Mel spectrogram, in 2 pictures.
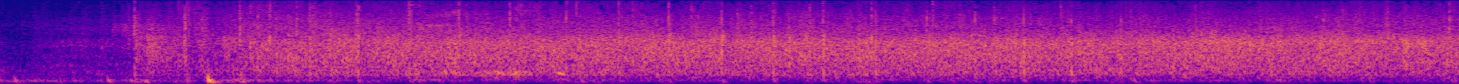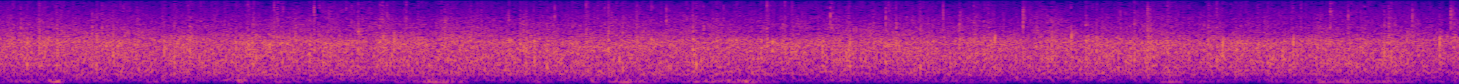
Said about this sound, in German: Dankeschön, sehr freundlich. Es kann ja fröhlich zu Ende gehen mit viel Applaus und so. Dankeschön.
